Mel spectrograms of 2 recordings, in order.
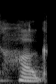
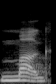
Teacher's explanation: You keep your mouth open and you pronounce it more back than more like forward.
